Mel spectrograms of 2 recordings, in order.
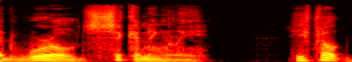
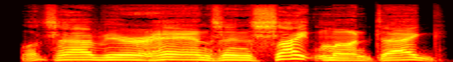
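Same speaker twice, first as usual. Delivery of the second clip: higher, drawn-out teasing command; taunting fire captain; 6 semitones higher, 3 dB louder, slower than usual. A narrator's reading. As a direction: needle him, pitched up and slow. Narrator voices taunting Beatty.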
